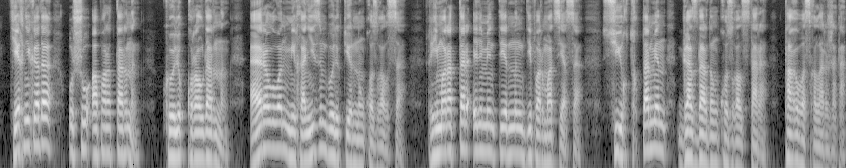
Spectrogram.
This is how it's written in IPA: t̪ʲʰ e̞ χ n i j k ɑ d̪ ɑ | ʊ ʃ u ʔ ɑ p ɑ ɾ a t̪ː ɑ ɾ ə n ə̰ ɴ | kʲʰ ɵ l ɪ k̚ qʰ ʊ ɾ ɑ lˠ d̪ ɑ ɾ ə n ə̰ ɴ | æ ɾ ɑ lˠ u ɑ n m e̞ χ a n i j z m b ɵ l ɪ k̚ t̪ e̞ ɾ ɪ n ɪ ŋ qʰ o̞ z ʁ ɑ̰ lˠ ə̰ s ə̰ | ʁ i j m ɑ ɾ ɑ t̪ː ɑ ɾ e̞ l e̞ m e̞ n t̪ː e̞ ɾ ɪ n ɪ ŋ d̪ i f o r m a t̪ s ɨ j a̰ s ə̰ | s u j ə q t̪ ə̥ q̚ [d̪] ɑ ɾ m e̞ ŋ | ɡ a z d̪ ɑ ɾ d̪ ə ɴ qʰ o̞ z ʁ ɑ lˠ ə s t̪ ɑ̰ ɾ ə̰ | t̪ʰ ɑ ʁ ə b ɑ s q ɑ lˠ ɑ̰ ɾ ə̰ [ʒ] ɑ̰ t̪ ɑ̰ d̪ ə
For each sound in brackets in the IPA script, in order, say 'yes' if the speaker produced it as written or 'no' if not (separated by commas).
no, yes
